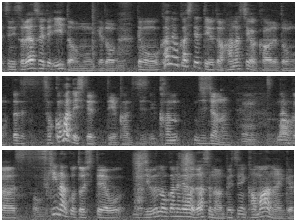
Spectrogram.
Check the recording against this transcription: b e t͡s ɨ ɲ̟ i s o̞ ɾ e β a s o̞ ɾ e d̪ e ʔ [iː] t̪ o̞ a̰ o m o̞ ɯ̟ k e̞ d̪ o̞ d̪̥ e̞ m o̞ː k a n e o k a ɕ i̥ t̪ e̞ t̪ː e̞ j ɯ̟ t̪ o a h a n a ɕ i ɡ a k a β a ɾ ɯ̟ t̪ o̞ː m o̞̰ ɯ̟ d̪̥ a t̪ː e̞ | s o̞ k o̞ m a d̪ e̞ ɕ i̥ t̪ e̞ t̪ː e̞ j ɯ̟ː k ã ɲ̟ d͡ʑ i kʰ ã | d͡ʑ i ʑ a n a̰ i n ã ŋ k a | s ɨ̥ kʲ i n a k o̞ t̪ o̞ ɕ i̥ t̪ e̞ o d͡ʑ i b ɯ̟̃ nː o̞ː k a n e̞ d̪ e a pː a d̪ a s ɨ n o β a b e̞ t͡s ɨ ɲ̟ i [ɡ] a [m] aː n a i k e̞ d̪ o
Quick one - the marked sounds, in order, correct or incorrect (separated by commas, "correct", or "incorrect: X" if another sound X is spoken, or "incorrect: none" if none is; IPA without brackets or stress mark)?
correct, incorrect: k, correct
